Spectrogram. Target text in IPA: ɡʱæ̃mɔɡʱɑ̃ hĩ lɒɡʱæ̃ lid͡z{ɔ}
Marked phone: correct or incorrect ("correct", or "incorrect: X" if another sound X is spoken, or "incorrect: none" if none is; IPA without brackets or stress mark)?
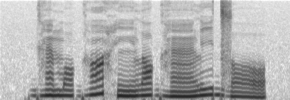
correct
